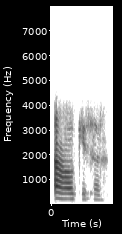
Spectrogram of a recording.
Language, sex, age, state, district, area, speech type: Tamil, female, 18-30, Tamil Nadu, Perambalur, rural, conversation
